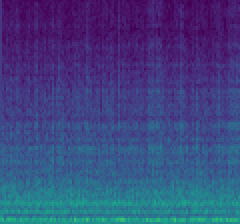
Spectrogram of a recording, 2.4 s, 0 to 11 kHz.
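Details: Fresh air intake/exhaust fan motor starter in a commercial kitchen, switched on with the fan not running: steady electrical hum with a strong low tone around 200 Hz, constant and unwavering; starter contactor buzzing.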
